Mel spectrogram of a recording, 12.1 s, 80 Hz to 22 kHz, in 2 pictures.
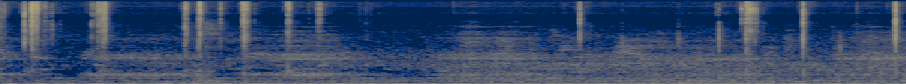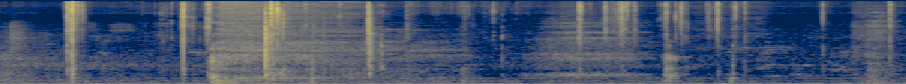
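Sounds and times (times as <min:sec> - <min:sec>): lock pick clicking: 0:00.0 - 0:02.1, 0:04.8 - 0:11.0.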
